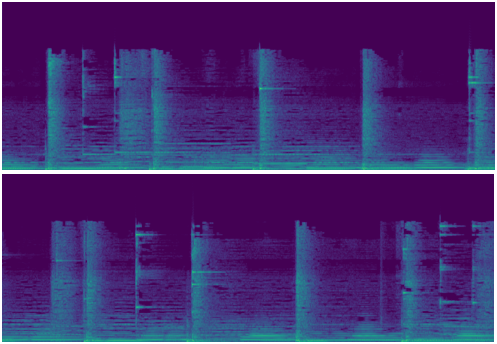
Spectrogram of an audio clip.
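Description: Marching wind band playing a slow procession march: sustained brass chords led by euphonium, horn and sousaphone, over drum strokes about once a second.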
